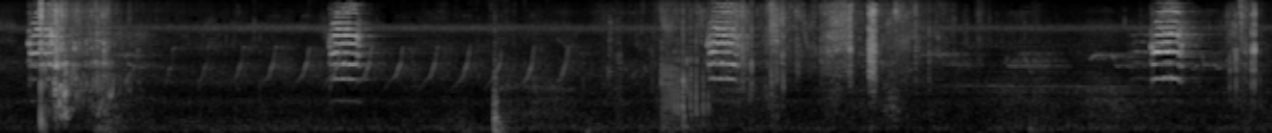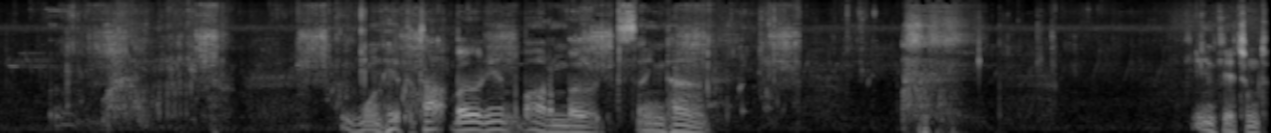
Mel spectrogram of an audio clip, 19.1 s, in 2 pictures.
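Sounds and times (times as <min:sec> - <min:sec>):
fish splashing into water: 0:00.3 - 0:01.1
bird calling: 0:05.0 - 0:19.0.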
